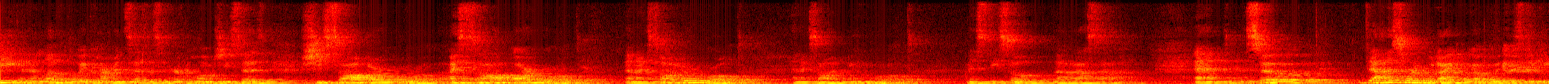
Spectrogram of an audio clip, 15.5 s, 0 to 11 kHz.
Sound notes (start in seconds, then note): 8.8 speaking in foreign language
